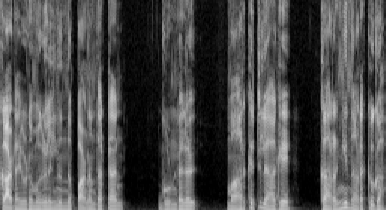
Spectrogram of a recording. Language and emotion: Malayalam, fearful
